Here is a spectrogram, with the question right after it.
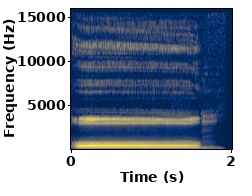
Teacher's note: प्लुत स्वर एक होता है इसका प्रयोग केवल संस्कृत में चलता है समझे और इसमें तीन मात्राएं होती हैं अर्थात ई के मुकाबले इसको बोलने में तीन गुना समय लगेगा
